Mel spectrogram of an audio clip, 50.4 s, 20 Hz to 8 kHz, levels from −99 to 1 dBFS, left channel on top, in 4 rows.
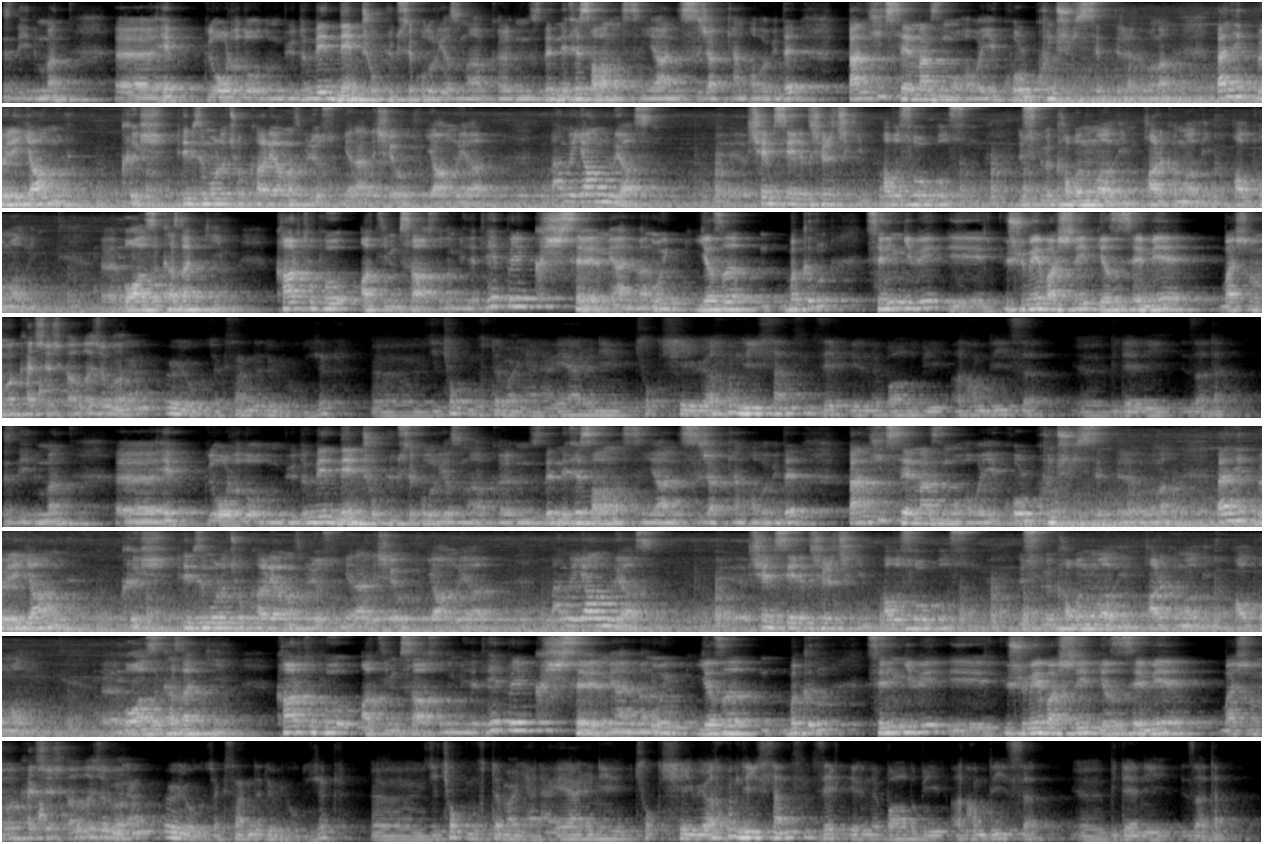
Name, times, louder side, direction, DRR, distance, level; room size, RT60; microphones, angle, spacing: voice 1, 0.0-13.4 13.8-19.2 19.7-22.4 22.7-27.6 27.9-37.0 37.4-39.0, left 1 dB, 70° left, 3 dB, 0.6 m, -29 dB
sound 1, 10.4-27.5, right 1 dB, 5° left, 0.7 m, -37 dB
voice 2, 38.2-41.2 41.5-48.2 48.5-50.0, right 1 dB, 35° right, 4 dB, 0.4 m, -34 dB
5.5 x 4.2 x 2.2 m, 1.4 s
head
